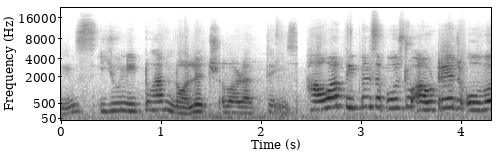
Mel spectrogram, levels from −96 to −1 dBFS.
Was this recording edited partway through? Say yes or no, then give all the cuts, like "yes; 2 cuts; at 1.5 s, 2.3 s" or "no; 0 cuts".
no; 0 cuts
